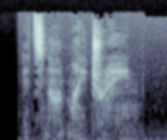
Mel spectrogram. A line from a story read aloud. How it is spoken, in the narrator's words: he whispered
